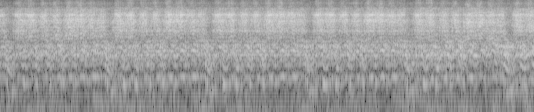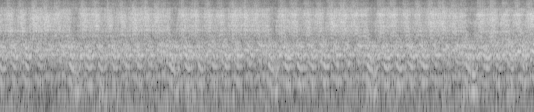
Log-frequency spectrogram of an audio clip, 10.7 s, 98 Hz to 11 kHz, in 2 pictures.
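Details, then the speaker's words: 1966 Ford Fairlane 390 FE V8, rebuilt Autolite 4100 carburetor fed from auxiliary tank, in neutral; steady rhythmic cranking that never catches; no start from no spark, coil wire found disconnected despite fuel reaching carburetor. "I think we found out that our coil wire was not hooked up as well. So it's amazing that it didn't fire when it was getting gas, but that's the reason why."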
